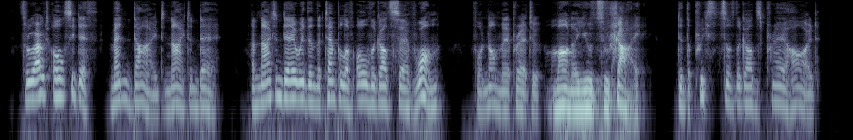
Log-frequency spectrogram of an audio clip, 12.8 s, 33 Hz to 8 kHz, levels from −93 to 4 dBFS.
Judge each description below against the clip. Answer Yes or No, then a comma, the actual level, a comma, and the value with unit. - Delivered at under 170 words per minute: No, average, 175 wpm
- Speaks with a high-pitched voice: No, low, 135 Hz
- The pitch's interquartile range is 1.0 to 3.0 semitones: No, average, 5.1 semitones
